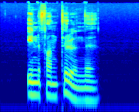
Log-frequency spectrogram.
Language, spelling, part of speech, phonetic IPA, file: Polish, infantylny, adjective, [ˌĩnfãnˈtɨlnɨ], Pl-infantylny.ogg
